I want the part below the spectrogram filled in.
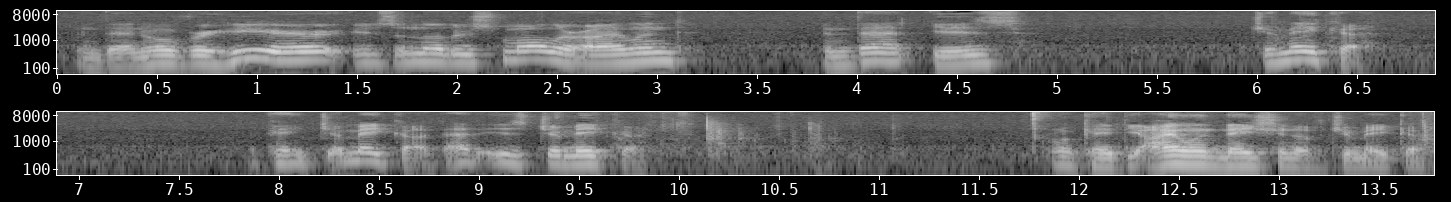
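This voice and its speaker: A man teaching a recorded art lesson for children, chatty and unhurried, with many "uh" fillers as he explains. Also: mid-range voice, gravelly, mellow.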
